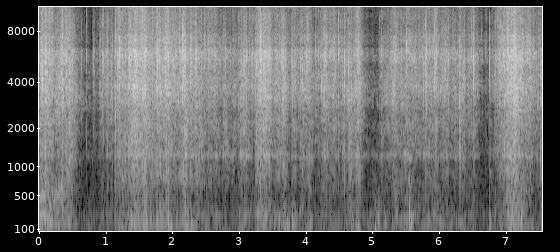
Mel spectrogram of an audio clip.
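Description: Clear plastic shrink-wrap on a paperback book crinkling and crackling as it is handled and pulled off by hand, with a few short lulls and the loudest crinkling near the end.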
